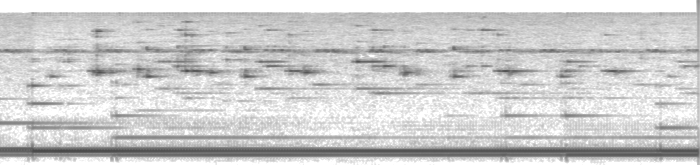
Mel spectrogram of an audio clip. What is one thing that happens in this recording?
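Singing bowls ring with a steady, humming drone.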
